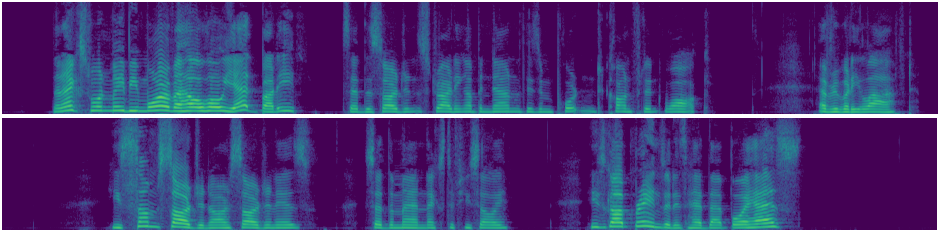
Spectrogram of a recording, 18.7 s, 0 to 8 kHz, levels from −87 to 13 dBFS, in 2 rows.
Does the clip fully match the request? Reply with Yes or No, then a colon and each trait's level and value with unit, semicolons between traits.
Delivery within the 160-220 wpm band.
No: average, 150 wpm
